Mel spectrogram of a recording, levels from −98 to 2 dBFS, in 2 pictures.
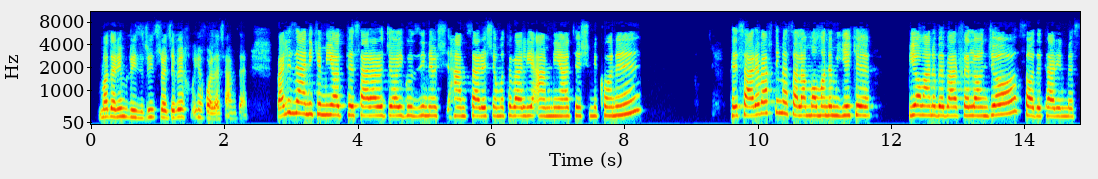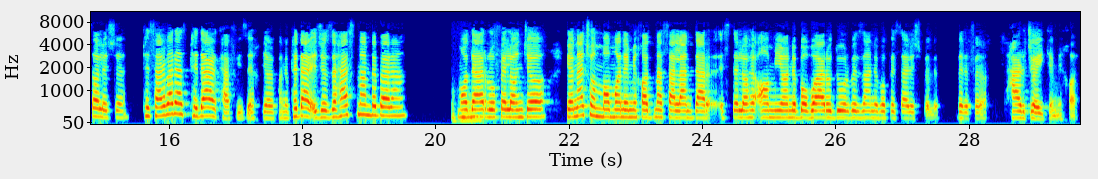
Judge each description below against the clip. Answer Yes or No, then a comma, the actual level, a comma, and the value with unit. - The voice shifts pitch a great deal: No, average, 4.2 semitones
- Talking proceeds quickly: No, average, 140 wpm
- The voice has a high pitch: Yes, high, 245 Hz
